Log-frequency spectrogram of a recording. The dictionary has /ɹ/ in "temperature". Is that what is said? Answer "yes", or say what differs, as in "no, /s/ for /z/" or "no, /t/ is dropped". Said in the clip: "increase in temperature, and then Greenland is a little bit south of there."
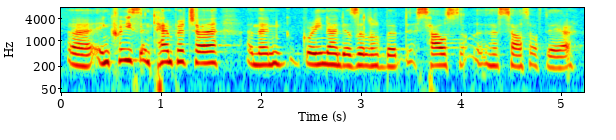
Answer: yes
